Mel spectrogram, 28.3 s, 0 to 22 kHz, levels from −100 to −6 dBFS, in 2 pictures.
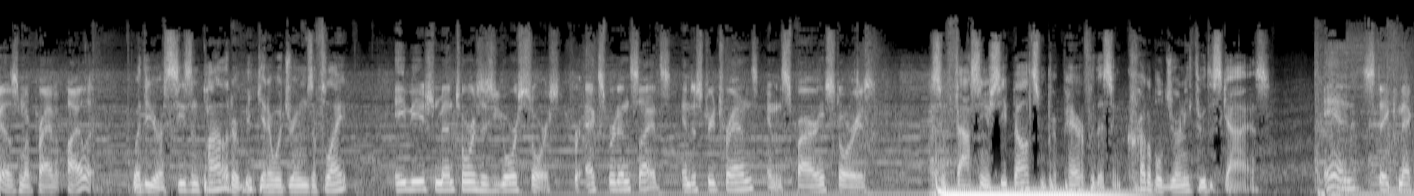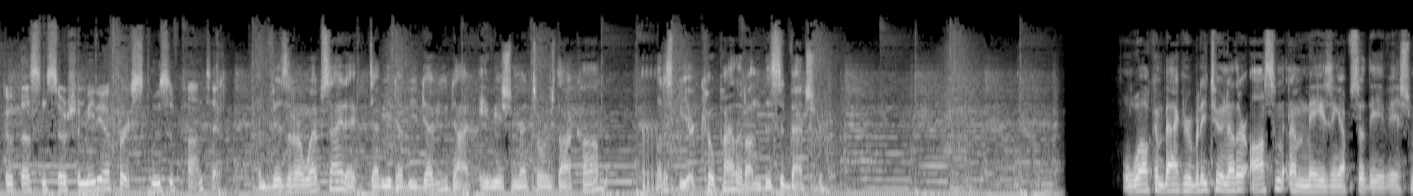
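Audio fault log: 13.41–13.48 s and 20.58–20.73 s, AAC frame loss with concealment: brief smeared, noisy patches, about 43 ms and then 128 ms long. The decoder rebuilt the missing stretches from the last good spectrum, which fits one lost frame, then three.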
